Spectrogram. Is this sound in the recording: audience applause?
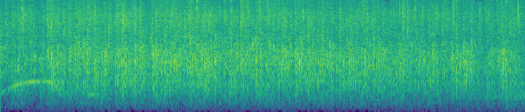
yes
